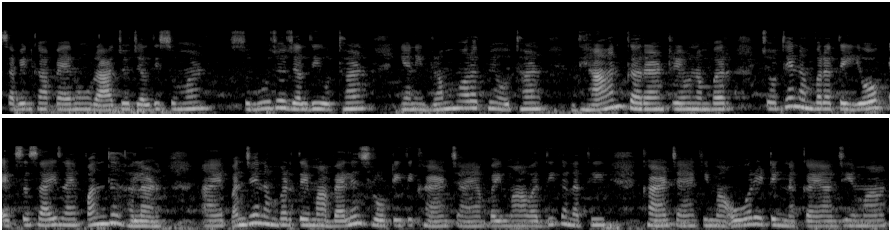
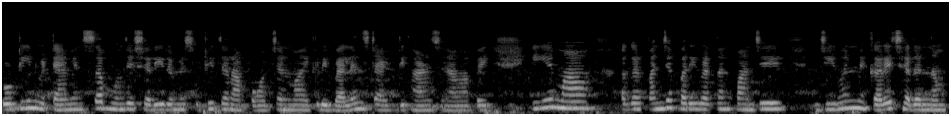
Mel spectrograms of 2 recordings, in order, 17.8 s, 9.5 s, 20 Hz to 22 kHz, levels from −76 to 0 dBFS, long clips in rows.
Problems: constant background noise, echo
